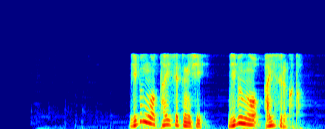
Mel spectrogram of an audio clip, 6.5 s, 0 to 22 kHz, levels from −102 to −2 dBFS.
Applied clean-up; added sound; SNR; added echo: neural mask model DeepFilterNet 3.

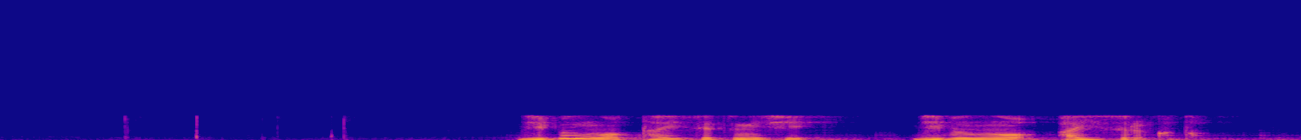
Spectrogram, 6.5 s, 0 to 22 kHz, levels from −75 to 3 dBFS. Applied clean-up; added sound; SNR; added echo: neural separator model SepFormer DNS4.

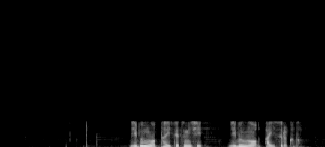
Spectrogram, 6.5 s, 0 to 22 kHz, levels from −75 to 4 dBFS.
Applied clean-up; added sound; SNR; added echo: neural separator model SepFormer WHAMR!.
